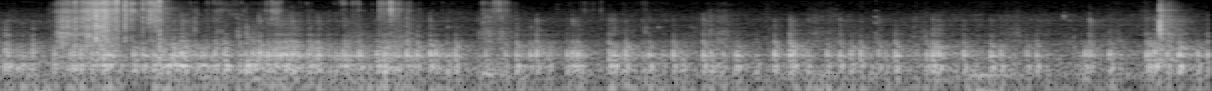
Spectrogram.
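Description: A crunchy bite into a puffed rice cake about half a second in, then chewing with small crackles and another sharp crunch near the end. A faint steady hum runs underneath.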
